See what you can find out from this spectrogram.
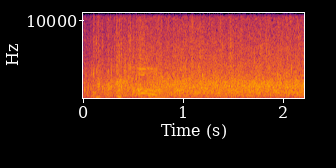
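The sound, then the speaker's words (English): Applause from a clapping audience, a dense and steady patter of many hands that stays loud and even from start to finish. “I have to get my clapping audience. Yes, your clapping audience.”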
